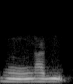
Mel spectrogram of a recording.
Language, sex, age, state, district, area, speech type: Urdu, male, 18-30, Bihar, Gaya, rural, conversation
